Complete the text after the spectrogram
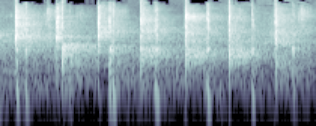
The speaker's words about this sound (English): So give it a round of applause, Yay. Everybody. Yay.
